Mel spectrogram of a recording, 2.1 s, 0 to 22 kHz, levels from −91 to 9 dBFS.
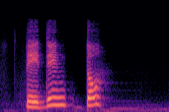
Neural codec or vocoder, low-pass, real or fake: codec, 16 kHz in and 24 kHz out, 0.4 kbps, LongCat-Audio-Codec, fine tuned four codebook decoder; 10.8 kHz; fake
